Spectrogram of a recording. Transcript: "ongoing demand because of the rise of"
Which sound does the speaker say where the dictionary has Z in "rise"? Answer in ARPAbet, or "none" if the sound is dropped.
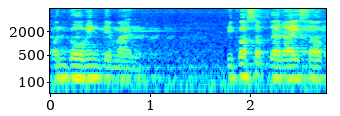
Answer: S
